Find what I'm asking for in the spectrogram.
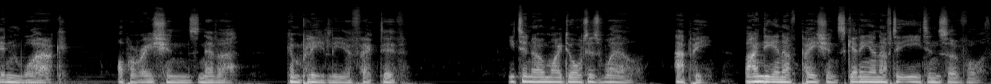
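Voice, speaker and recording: In a put-on character voice, a man speaks fairly low, raspy, hoarse and wheezy, with fairly even intonation at a moderate pace and long, frequent pauses, as faint music plays in the background. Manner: halting.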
